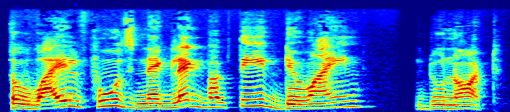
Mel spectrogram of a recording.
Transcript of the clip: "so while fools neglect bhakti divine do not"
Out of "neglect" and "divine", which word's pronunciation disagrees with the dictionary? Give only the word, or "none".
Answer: none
